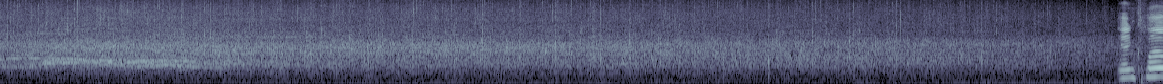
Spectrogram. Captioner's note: applause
